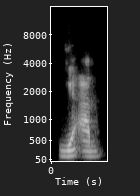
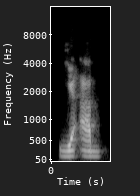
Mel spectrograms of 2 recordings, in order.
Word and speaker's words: ya'ab: Ik, al, ak, kai, yaab, ayin. ¿Ok? Entonces estas son las pronunciaciones de la I y la glotal.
